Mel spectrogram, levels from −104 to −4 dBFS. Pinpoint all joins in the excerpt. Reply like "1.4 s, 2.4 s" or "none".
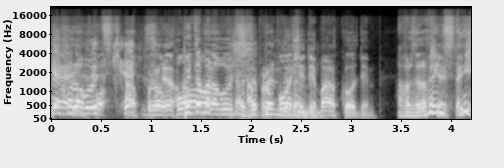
1.6 s, 2.4 s, 2.9 s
